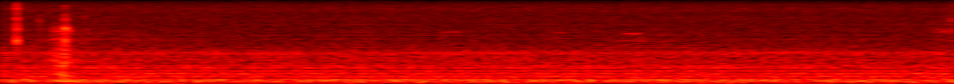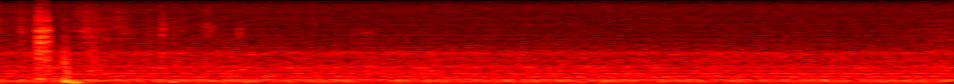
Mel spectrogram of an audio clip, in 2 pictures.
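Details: Steady low engine drone with a single sharp click midway; no clear animal calls.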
